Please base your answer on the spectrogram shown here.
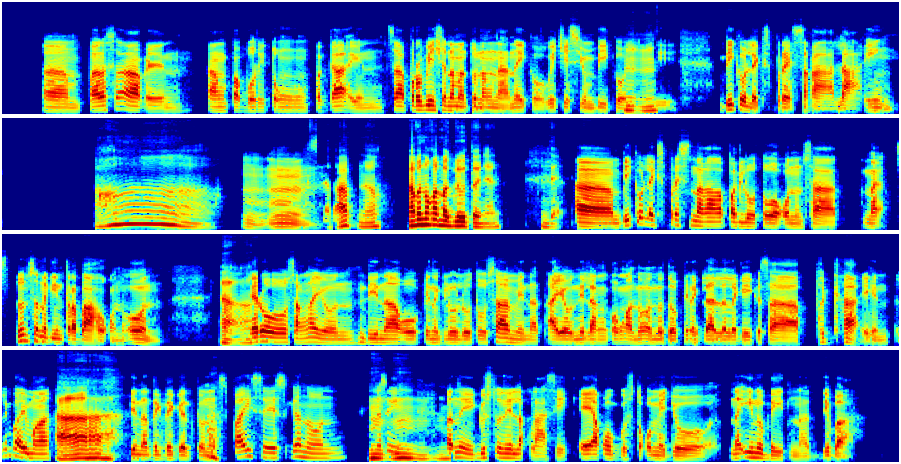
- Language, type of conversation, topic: Filipino, unstructured, Ano ang papel ng pagkain sa ating kultura at pagkakakilanlan?
- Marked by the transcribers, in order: other background noise; in English: "which is"; drawn out: "Ah"; chuckle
